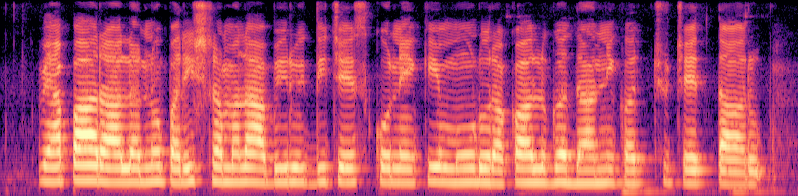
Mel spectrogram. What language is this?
Telugu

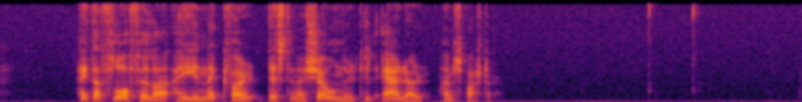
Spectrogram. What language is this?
Faroese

